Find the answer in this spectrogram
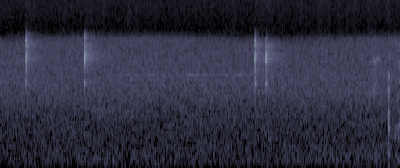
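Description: Faint computer mouse clicks in near silence: one click early, another a little under a second in, a quick double click past the middle, and one more just before the end.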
